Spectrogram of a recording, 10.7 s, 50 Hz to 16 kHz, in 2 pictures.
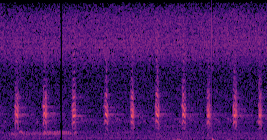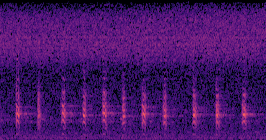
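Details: Francolins calling on a quiet morning safari drive in a South African private reserve, 25 July 2020. Crisp, high notes repeat roughly once a second in a long, even run, broken by one sudden click midway.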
